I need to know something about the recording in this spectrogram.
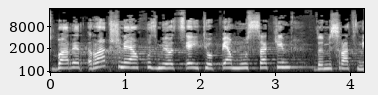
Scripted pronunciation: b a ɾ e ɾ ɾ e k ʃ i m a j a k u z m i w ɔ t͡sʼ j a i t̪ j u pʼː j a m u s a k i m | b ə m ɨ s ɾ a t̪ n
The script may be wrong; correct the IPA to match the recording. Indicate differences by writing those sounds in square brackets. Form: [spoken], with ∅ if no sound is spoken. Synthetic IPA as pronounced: b a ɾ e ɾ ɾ [a] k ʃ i [n] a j a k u z m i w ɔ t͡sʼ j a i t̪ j [o] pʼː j a m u s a k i m | b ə m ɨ s ɾ a t̪ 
